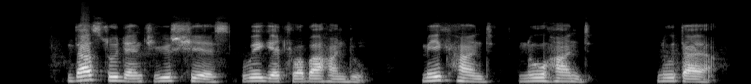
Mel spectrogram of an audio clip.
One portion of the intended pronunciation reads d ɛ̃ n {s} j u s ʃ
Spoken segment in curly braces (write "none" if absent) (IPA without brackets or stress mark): t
